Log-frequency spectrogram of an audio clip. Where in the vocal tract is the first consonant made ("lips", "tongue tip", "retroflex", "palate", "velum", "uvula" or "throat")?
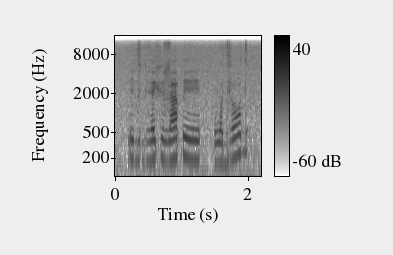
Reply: tongue tip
